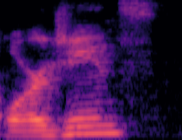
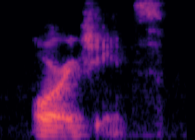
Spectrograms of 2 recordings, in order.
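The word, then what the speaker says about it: orogenes: How do you say it? – I would go with Origines.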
